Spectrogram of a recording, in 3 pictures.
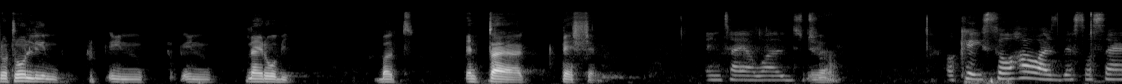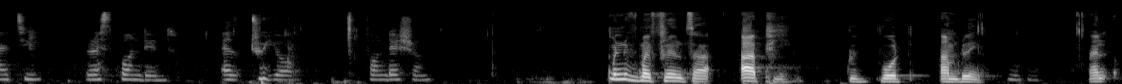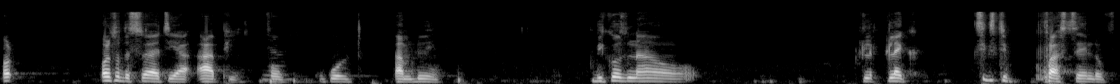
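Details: Adult male who stammers, self-described as neurological and present since birth. Finding: stuttering.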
